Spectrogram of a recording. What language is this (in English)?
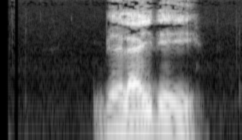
Torwali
